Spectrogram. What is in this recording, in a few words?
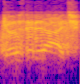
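Turkish player friendly fire, mood low, speech; War Thunder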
